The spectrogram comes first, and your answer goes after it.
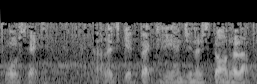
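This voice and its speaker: An actor, rambling along in folksy, colloquial speech. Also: male voice, on the low side, fast, lightly acted. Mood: busy, pleased. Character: rough, good-hearted working-class boatman, chatty and affectionate. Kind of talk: radio drama acting. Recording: muffled radio drama recording with background noise.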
